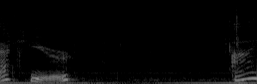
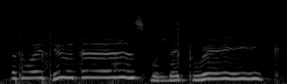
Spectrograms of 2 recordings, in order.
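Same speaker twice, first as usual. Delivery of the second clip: silly voice; 9 semitones higher, slower than usual. Pretend. Confused, in a put-on high voice.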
